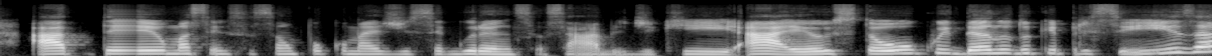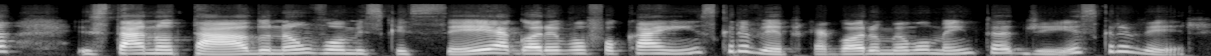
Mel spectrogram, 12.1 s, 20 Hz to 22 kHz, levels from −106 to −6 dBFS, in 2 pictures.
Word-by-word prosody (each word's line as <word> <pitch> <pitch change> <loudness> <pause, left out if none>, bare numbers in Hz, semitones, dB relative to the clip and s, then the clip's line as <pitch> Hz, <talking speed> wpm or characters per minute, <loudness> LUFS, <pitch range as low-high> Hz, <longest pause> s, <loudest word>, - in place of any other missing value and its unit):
a 200 +1 +7
ter 220 +1 -1
uma 220 0 -2
sensação 200 -2 -12
um - - -11
pouco 200 +1 -15
mais 195 -1 -6
de 185 - -11
segurança 185 -2 -5
sabe. 95 - -7
De 90 0 -13
que, 185 -2 -6
"ah, 200 -3 +7
eu 185 +2 +1
estou 210 +3 0
cuidando 240 0 0
do 250 +1 -5
que 240 +1 -7
precisa, 260 - -2 0.3
está 230 +3 +5
anotado, 235 -3 +5
não 240 +4 -1
vou 245 -1 -1
me 235 - -5
esquecer, 205 0 0
agora 225 -3 +4
eu 225 - -5
vou 240 +1 -4
focar 235 +1 +1
em 230 +3 -7
escrever 365 - -4
porque 185 - -16
agora 195 +3 0
o - - -8
meu 220 0 -5
momento 245 +2 -6
é 265 - -1
de 215 -4 -12
escrever". 335 +4 -7
220 Hz, 195 wpm, -24 LUFS, 195-240 Hz, 0.3 s, a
